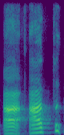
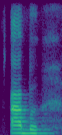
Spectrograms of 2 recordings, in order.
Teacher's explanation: जब तक मैं अपनी जुबान को पीछे नहीं हटाऊंगी वो दो दांतों के मसूड़ों से तब तक ना आवाज ना हवा ना कुछ बाहर नहीं आएगा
